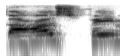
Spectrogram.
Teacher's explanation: کو بغیر کھینچے پڑھیں گے، عین کو صاد سے ملائیں گے، صاد کو موٹا کر کے پڑھیں گے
